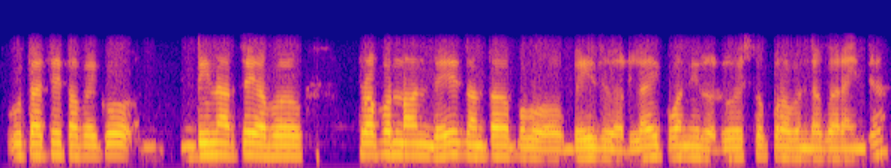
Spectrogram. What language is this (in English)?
Nepali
